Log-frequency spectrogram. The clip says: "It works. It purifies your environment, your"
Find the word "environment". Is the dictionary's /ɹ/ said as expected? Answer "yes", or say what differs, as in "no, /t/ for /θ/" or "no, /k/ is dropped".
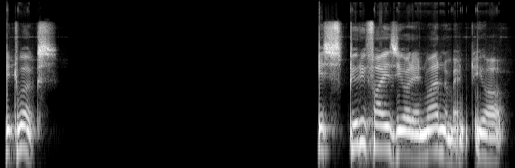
yes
